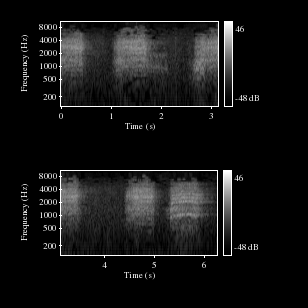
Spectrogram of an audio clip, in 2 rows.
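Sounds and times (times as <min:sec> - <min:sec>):
cockatoo and green-winged macaw screeching on a perch: 0:00.0 - 0:03.6, 0:04.4 - 0:06.2.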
